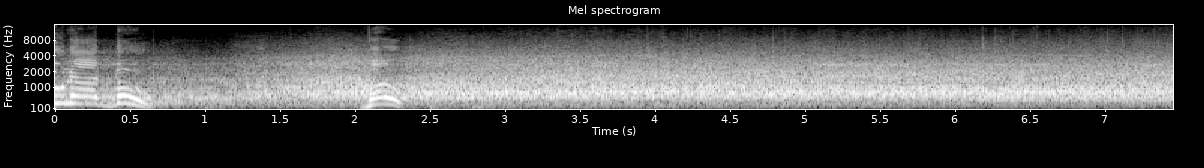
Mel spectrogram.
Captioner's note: crowd booing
